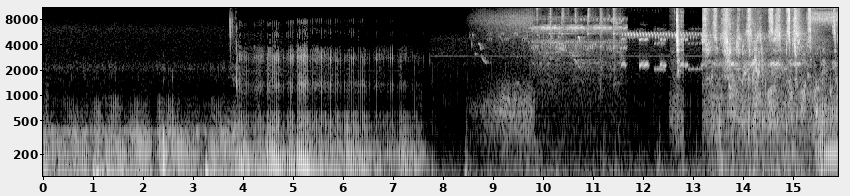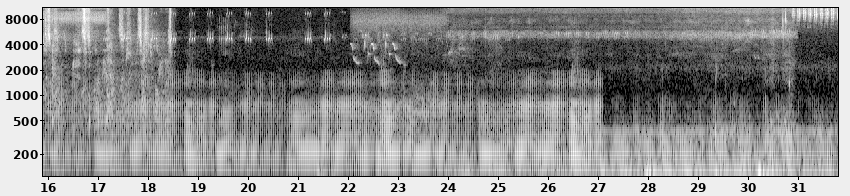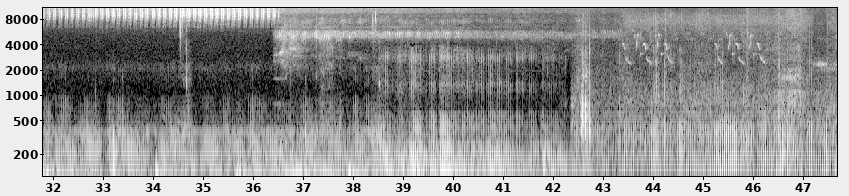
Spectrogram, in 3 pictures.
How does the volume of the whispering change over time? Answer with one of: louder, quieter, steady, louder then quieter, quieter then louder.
steady.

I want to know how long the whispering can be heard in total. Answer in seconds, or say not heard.
6 s.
